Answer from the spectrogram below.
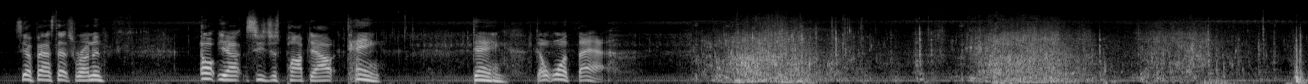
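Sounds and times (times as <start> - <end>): kayak paddle strokes in water: 2.8 - 13.0.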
